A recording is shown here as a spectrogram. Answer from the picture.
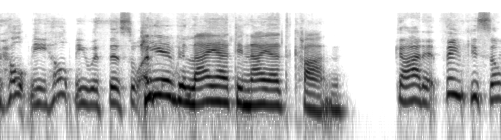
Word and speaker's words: Pir Vilayat Inayat Khan: They both studied intensively for over 4 decades and now represent, I'm hoping I pronounce this right, Sufi master Pierre Perville. Pir, Here, help me with this one. Pir Vilayat Inayat Khan.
